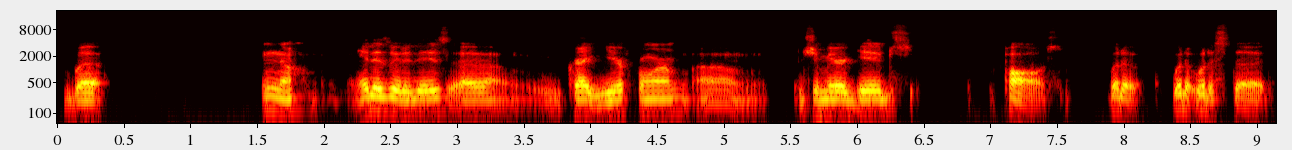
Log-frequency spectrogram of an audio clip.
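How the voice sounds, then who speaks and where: A man's voice: on the low side, unhurried, vocal fry, pauses often, no echo, dull audio. A man co-hosting a podcast, chatting casually about football, repeating himself and laughing easily. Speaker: podcast co-host. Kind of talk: casual sports chat.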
